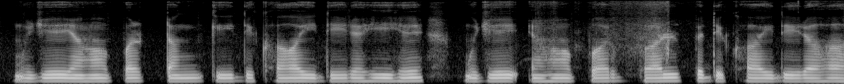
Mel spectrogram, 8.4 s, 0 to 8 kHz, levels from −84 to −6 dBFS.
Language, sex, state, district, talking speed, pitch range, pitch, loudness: Hindi, male, Chhattisgarh, Bilaspur, 115 wpm, 110-115 Hz, 110 Hz, -27 LUFS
